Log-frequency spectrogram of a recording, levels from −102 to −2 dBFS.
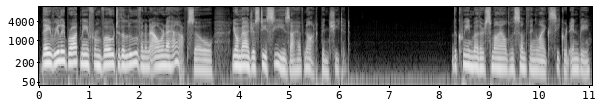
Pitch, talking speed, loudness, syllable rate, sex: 150 Hz, 180 wpm, -19 LUFS, 5.1 syllables/s, female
